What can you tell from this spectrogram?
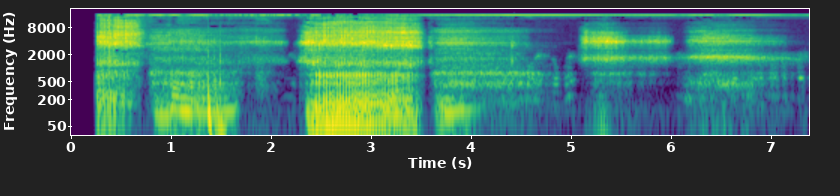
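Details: Sleeping adult boyfriend, said to snore like a wounded buffalo: loud, rough, rattling snores on each breath with softer breaths between; snoring.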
